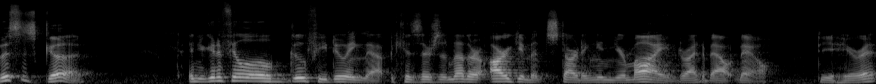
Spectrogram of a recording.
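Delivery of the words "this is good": gentle, light, lilting sing-song voice. Coaching the listener to practice the phrase as you did, light lilt to the voice. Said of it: "a little lilt to your voice".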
